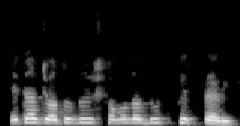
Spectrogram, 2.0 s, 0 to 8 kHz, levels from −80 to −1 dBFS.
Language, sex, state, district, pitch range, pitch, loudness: Bengali, female, West Bengal, Jalpaiguri, 225-250 Hz, 240 Hz, -16 LUFS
